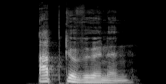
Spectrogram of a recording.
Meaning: 1. to give up, to break (a habit) 2. to make sombody give up (a habit)
- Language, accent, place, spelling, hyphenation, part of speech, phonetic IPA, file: German, Germany, Berlin, abgewöhnen, ab‧ge‧wöh‧nen, verb, [ˈapɡəˌvøːnən], De-abgewöhnen.ogg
